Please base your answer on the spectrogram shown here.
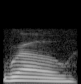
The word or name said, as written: roe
